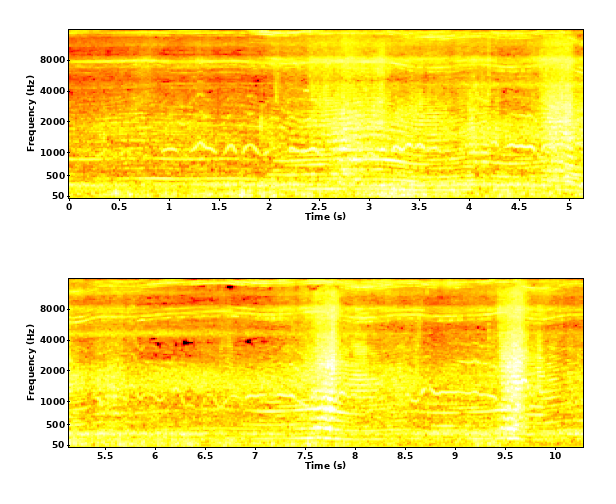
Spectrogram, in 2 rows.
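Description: XK K130 RC helicopter flying at a distance: a thin buzzing whine from its rotors and motors that wavers up and down in pitch as the pilot works the controls, swelling briefly a few times. The tail rotor is the loud, high part of it.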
